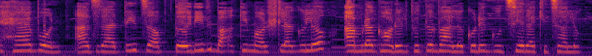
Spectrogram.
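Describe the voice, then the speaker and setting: A woman's voice: high-pitched, level tone, brisk, soft background music, natural voice. A woman voicing an earnest, sisterly, hopeful village housewife in a scripted cartoon story. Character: hardworking, hopeful village housewives starting a food business. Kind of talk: scripted animated story dialogue.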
